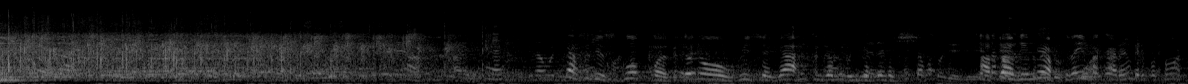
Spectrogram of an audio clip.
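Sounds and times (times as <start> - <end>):
audience applause: 0.0 - 4.6
speech: 6.0 - 11.8.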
